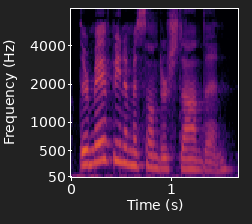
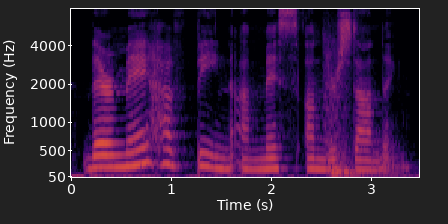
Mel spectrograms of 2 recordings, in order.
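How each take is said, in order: First: It is said fast, with words joined. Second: It is said slowly, word by word.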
